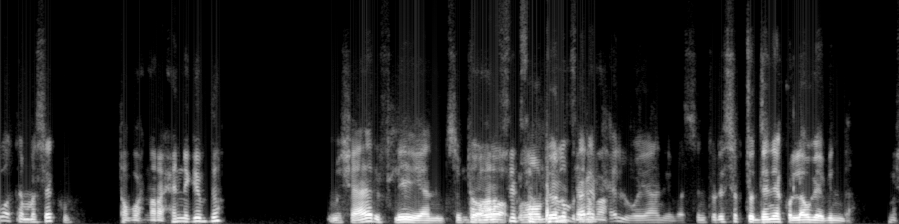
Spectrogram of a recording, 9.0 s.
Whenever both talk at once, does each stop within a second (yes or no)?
no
